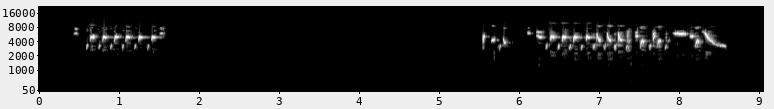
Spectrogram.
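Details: European goldfinch song for training birds: a quick series of evenly repeated high, clipped notes. After a long pause comes a longer mixed phrase of rapid twitters, trills and a few drawn-out slurred notes, with no other sounds.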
